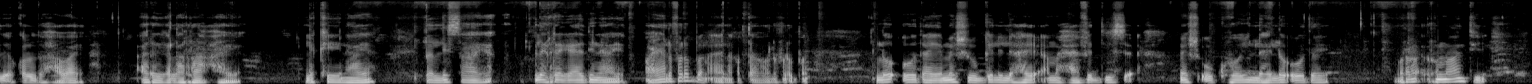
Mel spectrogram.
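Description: Speech, with gain pumping throughout. The swing is around 10 dB. Loud and soft passages sit squashed together. The likely cause is gain set far too high, with a fast limiter clamping down.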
